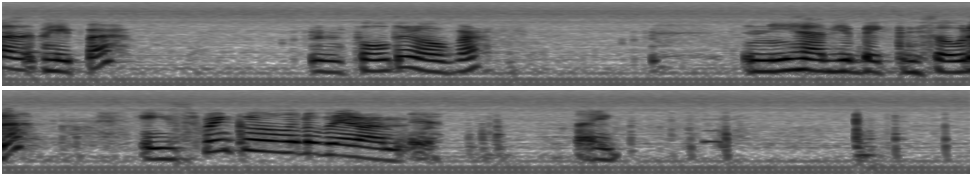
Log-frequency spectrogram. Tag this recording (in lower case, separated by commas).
speech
